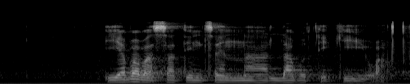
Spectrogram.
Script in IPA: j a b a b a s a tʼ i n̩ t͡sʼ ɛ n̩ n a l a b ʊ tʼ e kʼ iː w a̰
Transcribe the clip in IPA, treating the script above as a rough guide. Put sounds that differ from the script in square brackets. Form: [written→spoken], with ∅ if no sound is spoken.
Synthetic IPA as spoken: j a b a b a s a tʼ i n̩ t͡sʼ ɛ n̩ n a l a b ʊ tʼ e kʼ iː w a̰

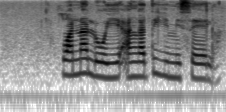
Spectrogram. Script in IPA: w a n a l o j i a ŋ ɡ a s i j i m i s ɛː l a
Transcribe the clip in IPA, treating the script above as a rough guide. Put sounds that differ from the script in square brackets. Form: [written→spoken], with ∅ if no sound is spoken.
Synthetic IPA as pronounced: w a n a l o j i a ŋ ɡ a [s→t] i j i m i s ɛː l a

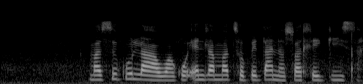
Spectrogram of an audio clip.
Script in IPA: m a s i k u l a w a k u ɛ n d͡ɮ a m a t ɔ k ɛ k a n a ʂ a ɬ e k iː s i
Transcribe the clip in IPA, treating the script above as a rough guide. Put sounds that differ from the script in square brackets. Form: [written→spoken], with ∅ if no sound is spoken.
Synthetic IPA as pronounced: m a s i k u l a w a k u ɛ n d͡ɮ a m a [t→t͡sʰ] ɔ [k→p] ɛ [k→t] a n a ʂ a ɬ e k iː s [i→a]

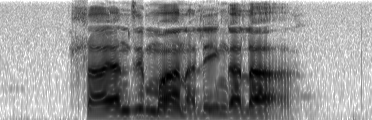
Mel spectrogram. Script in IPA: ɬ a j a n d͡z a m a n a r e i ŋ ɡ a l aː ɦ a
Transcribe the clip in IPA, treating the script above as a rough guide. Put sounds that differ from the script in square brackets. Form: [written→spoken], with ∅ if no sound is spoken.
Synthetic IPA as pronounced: ɬ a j a n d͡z [a→i] m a n a [r→l] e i ŋ ɡ a l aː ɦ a

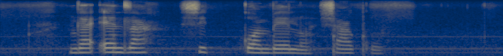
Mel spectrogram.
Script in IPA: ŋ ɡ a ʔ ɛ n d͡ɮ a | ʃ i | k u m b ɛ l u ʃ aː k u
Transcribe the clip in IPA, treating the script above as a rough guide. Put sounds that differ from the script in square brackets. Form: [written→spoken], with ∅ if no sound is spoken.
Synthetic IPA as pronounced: ŋ ɡ a ʔ ɛ n d͡ɮ a | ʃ i | k [u→ɔ] m b ɛ l [u→ɔ] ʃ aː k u

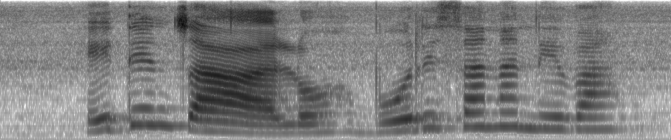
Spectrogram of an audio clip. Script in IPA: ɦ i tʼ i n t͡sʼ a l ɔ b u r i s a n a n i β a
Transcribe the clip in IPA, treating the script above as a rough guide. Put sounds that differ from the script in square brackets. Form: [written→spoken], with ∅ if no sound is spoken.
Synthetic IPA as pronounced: ɦ i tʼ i n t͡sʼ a l ɔ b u r i s a n a n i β a

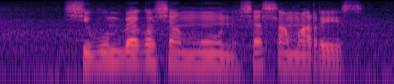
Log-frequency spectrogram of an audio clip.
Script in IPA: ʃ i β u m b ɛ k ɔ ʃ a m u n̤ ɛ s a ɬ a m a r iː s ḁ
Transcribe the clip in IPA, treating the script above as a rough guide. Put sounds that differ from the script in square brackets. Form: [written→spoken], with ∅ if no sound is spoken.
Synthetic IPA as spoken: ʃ i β u m b ɛ k ɔ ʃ a m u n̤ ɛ [s→ʃ] a ɬ a m a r iː s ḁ

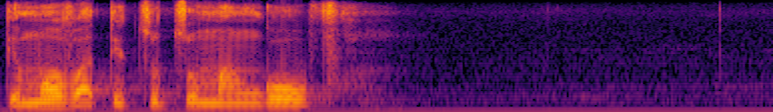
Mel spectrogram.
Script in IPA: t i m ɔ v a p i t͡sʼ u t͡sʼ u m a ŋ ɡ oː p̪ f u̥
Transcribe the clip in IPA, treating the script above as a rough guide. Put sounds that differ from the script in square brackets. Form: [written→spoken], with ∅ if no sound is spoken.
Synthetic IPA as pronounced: t i m ɔ v a [p→t] i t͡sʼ u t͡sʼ u m a ŋ ɡ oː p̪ f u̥

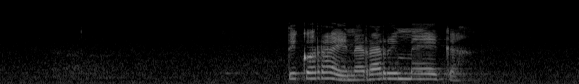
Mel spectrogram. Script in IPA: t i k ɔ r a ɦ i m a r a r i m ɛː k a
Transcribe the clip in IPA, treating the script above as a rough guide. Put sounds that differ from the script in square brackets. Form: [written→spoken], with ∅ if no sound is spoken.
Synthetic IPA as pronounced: t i k ɔ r a ɦ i [m→n] a r a r i m ɛː k a

